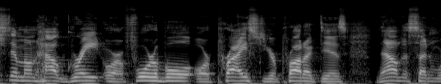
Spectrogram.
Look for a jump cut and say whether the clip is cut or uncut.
uncut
